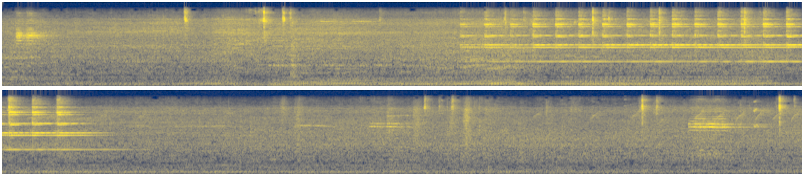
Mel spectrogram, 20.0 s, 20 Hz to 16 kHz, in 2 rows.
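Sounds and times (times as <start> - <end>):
high ringing tone: 5.6 - 12.2.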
